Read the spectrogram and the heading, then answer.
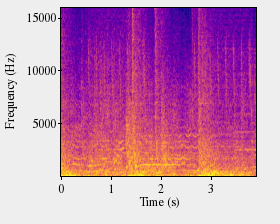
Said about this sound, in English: The blasts traverse every obstacle and explode on impact with the fighters. The landing craft. The invading troops that have made it to the ground.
